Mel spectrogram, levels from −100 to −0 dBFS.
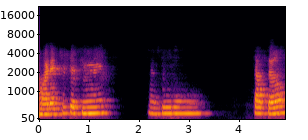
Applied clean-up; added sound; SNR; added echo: neural mask model Resemble Enhance denoiser.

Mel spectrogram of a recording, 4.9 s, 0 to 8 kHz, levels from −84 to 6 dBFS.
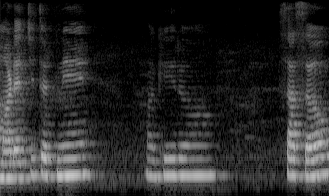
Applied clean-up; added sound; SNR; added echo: none; none; none; none.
